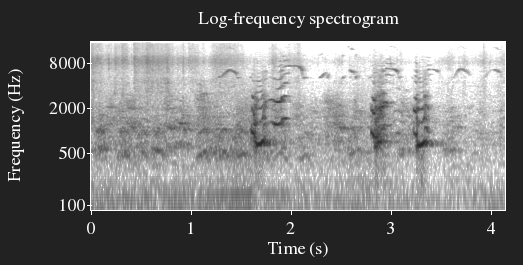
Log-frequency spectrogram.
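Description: Hunting dogs barking: three loud sharp barks, the first about a second and a half in and two close together near the end.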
